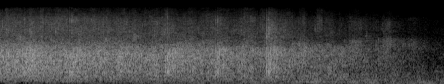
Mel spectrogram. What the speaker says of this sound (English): Let's give her a warm round of applause as she makes her way to the stage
